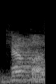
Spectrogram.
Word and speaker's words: kappa: Kappa is going to be like kin.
